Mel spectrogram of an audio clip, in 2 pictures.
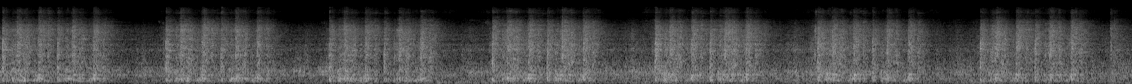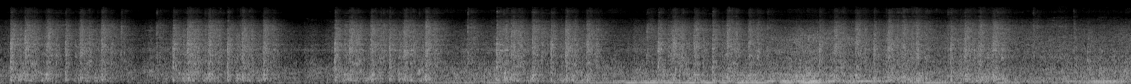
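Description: Passenger coach wheels clatter rhythmically over rail joints as a train passes.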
